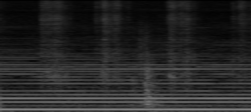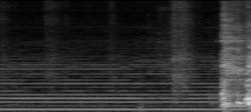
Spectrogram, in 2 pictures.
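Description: Corded electric hair clippers running with a steady buzz as they are pressed against the scalp to cut hair. A brief louder sound cuts in near the end.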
